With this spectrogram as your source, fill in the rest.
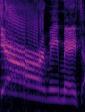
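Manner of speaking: very high, put-on pirate accent. Opening the podcast episode, a host greets the listeners in a pirate accent. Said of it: "I wanted to do the voice".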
